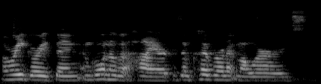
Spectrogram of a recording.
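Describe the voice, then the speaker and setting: A woman's voice: mid-range voice, steady tone, fast talker, a bit bright, poor audio. A woman with a Southern American accent hosts a casual craft livestream from home. She talks in a folksy, chatty way, addressing viewers directly and musing aloud as she works with her hands. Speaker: craft maker hosting a live stream. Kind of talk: casual crafting livestream chat, thinking aloud while working. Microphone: sensitive live-stream camera mic.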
